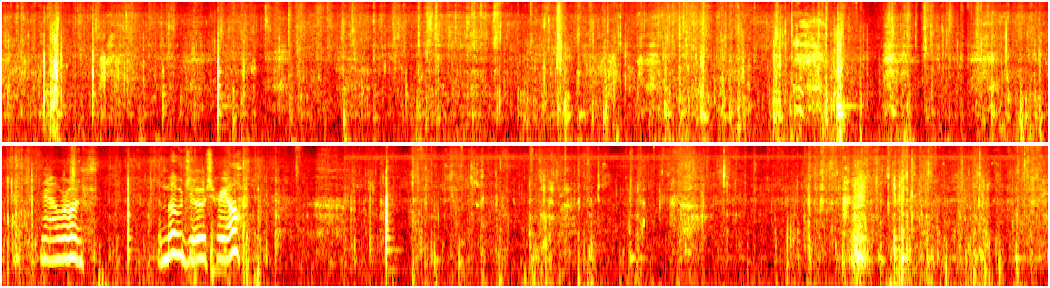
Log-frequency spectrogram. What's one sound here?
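Bicycle tyres crunch over a dirt and rocky trail.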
